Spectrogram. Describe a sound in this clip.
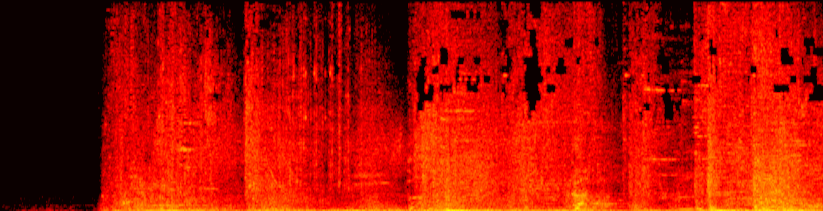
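Magic blasts and weapon clashes from a video game fight ring out.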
